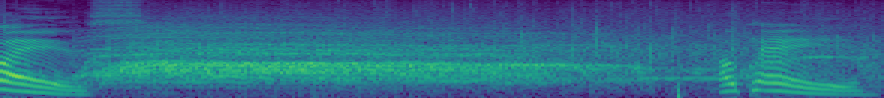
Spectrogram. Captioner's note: crowd cheering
